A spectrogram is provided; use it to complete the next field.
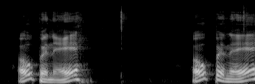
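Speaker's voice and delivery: put-on Canadian accent, slow and high-pitched. Opening the whiskey the Canada way: put-on Canadian accent. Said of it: "Yeah, the accent".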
